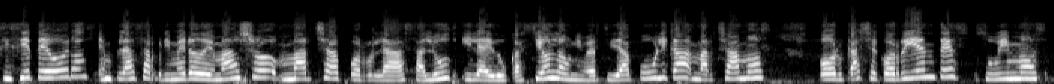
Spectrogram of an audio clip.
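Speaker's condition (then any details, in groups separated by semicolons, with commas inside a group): No condition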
